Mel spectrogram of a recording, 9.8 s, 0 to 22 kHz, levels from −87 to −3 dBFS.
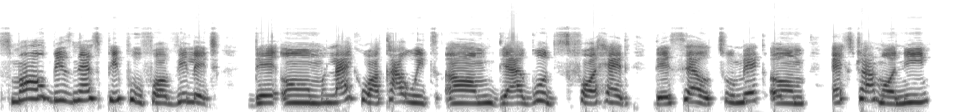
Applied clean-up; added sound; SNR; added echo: neural mask model Resemble Enhance denoiser.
